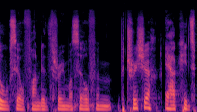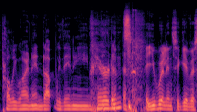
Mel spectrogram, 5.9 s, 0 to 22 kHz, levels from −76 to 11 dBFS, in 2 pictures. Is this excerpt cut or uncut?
cut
